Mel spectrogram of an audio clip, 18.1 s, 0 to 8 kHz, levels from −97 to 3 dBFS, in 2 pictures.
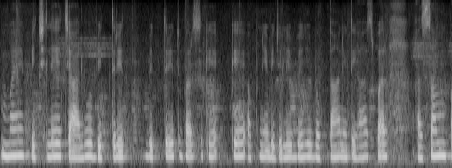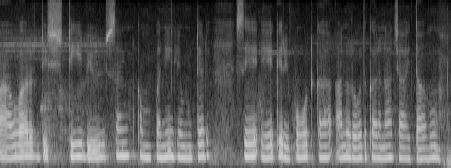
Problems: constant background noise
